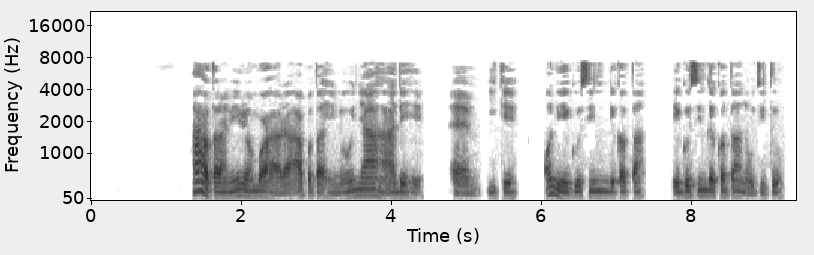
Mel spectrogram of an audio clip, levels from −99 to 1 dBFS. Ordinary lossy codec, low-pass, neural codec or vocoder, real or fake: MP3, 32 kbps; 7.2 kHz; none; real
